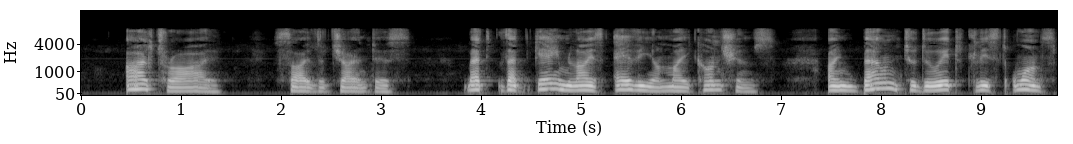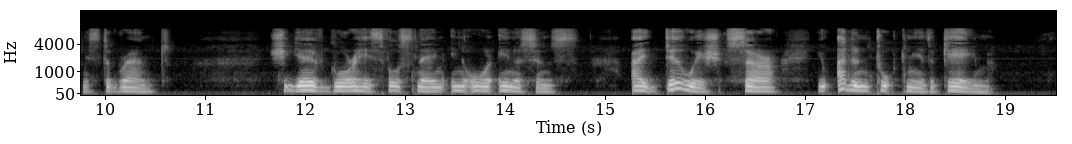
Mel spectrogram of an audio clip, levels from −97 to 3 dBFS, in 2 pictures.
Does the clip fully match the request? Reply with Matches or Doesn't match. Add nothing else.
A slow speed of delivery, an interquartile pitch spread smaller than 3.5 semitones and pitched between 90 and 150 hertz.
Doesn't match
